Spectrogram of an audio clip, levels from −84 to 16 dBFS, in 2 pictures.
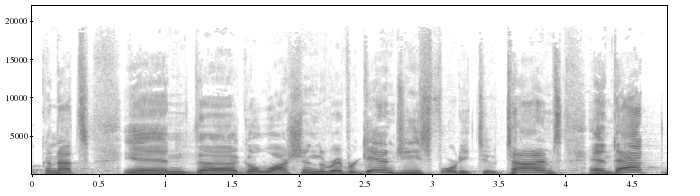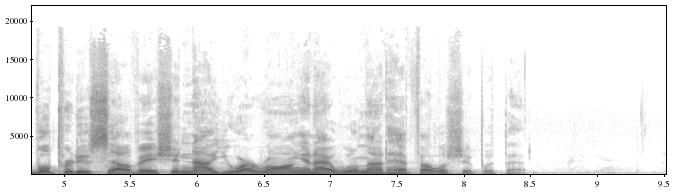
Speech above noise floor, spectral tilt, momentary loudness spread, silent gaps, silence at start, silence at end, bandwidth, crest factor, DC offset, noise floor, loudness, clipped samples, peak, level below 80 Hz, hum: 38 dB; -4.5 dB/octave; 6 LU; none; 0 s; 1.1 s; 19.5 kHz; 20 dB; under 0.1%; -64 dBFS; -26 LUFS; under 0.1%; -8 dBFS; -68 dBFS; none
